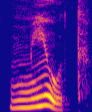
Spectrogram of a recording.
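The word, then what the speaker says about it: miód: just this white cheese and honey which is mute. Mute. So here in these two words you have O with a dash which is pronounced as U.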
